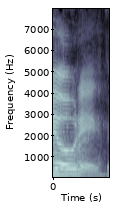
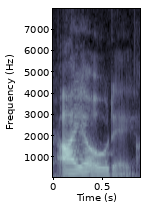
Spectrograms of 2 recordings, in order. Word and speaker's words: Ayoade: So hopefully Ayoade. – Right. Okay. We're going with Ayoade. She remembered. I didn't. – You have to put an extra syllable in there. Ayoade.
